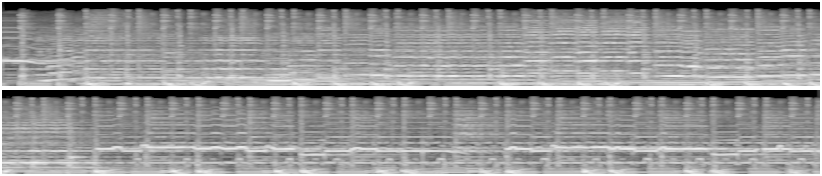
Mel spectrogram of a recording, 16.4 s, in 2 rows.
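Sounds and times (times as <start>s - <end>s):
music ringtone: 0.8s - 16.3s.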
